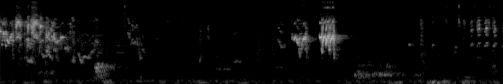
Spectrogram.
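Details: Pet budgerigars chirping: bursts of high, scratchy tweets at the start, a pause with faint clicks, then two loud sharp chirps near the third second and softer twittering after.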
